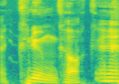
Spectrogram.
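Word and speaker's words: krumkake: Well, I know there's, do I pronounce it Krumkaka? – Yeah, Krumkaka.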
